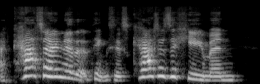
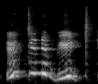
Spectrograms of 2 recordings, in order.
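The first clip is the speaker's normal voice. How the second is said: mock Canadian; 10 semitones higher than usual. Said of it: "worst chapter of book club".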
